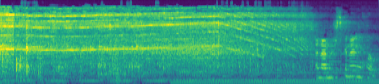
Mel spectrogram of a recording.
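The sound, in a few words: stand mixer creaming butter and sugar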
